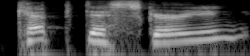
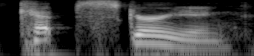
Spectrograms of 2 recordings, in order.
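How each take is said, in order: First: An extra vowel follows the T in kept. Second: The T runs straight into the S. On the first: The speaker calls it wrong. "adding an extra vowel behind the T" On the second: The speaker calls it right. "add the S to the T"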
